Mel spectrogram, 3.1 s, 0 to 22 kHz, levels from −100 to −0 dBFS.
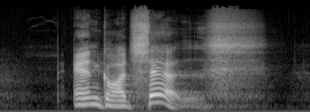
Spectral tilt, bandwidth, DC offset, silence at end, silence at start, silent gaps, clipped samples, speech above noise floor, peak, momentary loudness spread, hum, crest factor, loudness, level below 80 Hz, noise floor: -1.5 dB/octave; 18 kHz; under 0.1%; 0.5 s; 0.75 s; none; under 0.1%; 41 dB; -8 dBFS; 14 LU; none; 22 dB; -27 LUFS; -84 dBFS; -69 dBFS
